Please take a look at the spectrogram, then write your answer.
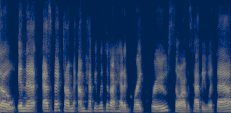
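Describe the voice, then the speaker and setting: With a bright, sharp tone, a woman talks at a fairly low pitch with fairly even intonation. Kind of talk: quick comic shout-out in a horror podcast intro.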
